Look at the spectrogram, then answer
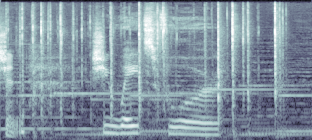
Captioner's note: typing stops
